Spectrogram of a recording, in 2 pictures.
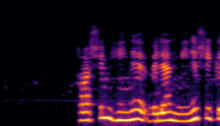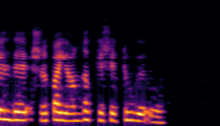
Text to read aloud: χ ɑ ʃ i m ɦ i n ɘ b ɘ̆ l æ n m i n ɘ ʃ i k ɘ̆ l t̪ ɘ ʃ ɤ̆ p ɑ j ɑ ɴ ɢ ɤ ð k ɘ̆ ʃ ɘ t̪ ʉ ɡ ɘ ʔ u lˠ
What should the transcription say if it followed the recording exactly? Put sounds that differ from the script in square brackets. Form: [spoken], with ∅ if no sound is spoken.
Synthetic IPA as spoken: χ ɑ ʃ i m ɦ i n ɘ b ɘ̆ l æ n m i n ɘ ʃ i k ɘ̆ l [d̪] ɘ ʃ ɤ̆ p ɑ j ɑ ɴ ɢ ɤ ð k ɘ̆ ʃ ɘ t̪ ʉ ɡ ɘ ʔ u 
